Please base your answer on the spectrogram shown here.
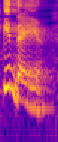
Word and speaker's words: ideia: Ideia. Como é que eu separo? I-dei-a. Sílaba mais forte, dei. Dei é a penúltima sílaba, ou seja, paroxítona.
